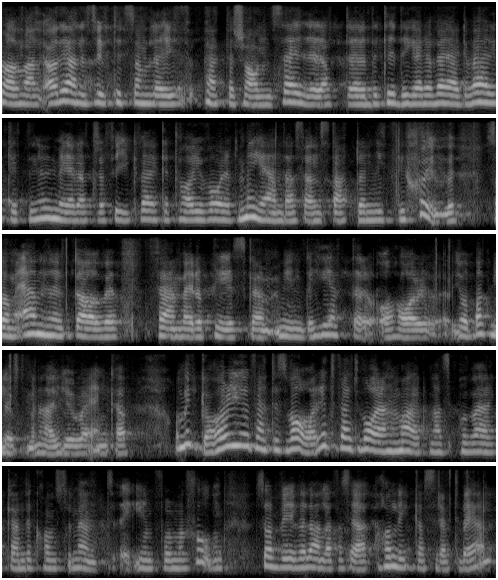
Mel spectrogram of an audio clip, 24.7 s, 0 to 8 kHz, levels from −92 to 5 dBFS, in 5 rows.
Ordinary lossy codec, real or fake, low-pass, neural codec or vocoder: none; fake; 7.2 kHz; codec, 16 kHz, 2 kbps, FreqCodec, smaller model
